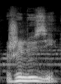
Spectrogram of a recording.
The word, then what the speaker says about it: жалюзи: Есть французское слово «жалюзи». Так и произносится «жалюзи».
